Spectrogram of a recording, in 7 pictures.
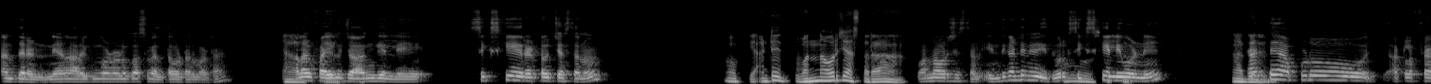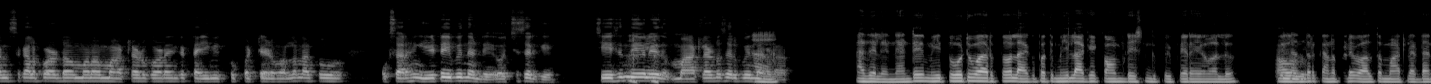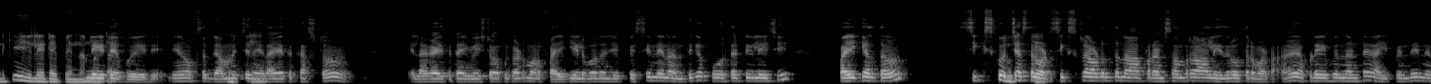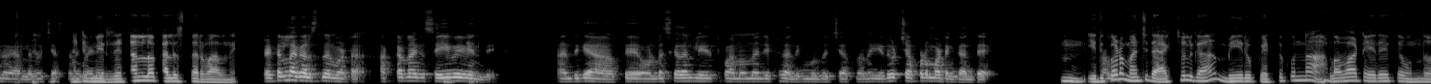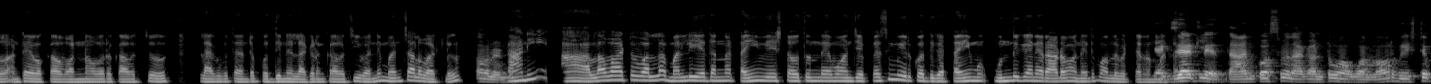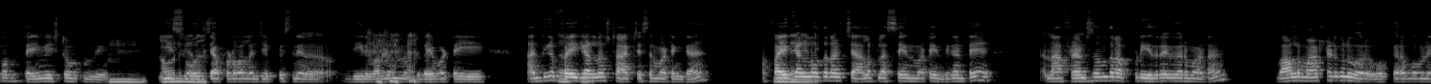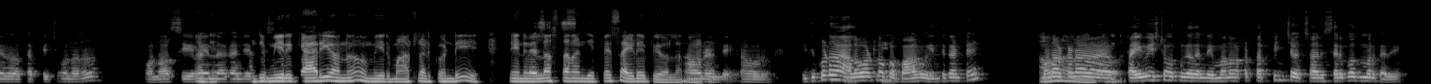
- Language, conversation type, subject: Telugu, podcast, స్వయంగా నేర్చుకోవడానికి మీ రోజువారీ అలవాటు ఏమిటి?
- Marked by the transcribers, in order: in English: "ఫైవ్‌కి"; in English: "సిక్స్‌కి రిటర్న్"; in English: "వన్ అవర్"; in English: "వన్ అవర్"; in English: "సూపర్"; in English: "ఫ్రెండ్స్"; in English: "ఎయిట్"; chuckle; in English: "కాంపిటీషన్‌కి"; in English: "వేస్ట్"; in English: "ఫైవ్‌కే"; in English: "ఫోర్ థర్టీకి"; in English: "సిక్స్‌కి"; chuckle; in English: "రిటర్న్‌లో"; other background noise; in English: "రిటన్‌లో"; in English: "యాక్చువల్‌గా"; in English: "వన్ అవర్"; in English: "వేస్ట్"; in English: "ఎగ్జాక్ట్‌లీ"; in English: "వన్ అవర్"; chuckle; in English: "బ్రేవౌట్"; in English: "స్టార్ట్"; in English: "వన్ అవర్"; in English: "యెస్"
